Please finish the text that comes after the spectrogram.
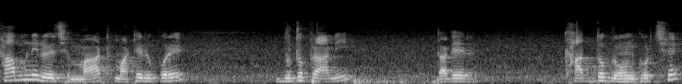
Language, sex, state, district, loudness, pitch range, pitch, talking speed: Bengali, male, West Bengal, Alipurduar, -16 LUFS, 135-170 Hz, 150 Hz, 95 wpm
